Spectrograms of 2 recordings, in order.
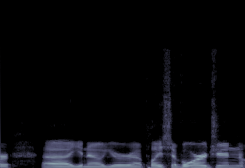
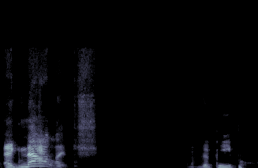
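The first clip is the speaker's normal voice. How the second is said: booming call-out; 2 semitones higher, 6 dB louder than usual. Pretend. Mock announcer call-out.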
